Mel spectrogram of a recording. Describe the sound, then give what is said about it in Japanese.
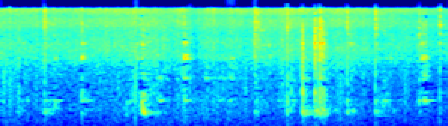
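Vegetables stir-fried over high heat to draw out bitterness sizzle steadily while a utensil scrapes and clacks against the pan in irregular bursts, moderately quiet with no talk. “ちょっとアク抜きのために強火で炒めていきます。”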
